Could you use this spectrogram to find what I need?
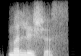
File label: "malicious", Indian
